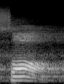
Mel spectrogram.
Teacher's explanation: shad, makhrajnya sama dengan sin, tapi huruf shad tebal ya, isti'la, so ya, mulutnya bulatannya sepertiga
